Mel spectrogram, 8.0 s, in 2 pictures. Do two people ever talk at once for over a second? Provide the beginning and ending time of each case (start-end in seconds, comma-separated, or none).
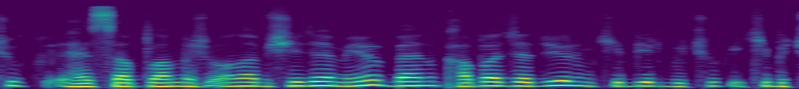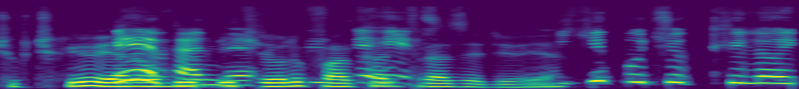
4.6-6.2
